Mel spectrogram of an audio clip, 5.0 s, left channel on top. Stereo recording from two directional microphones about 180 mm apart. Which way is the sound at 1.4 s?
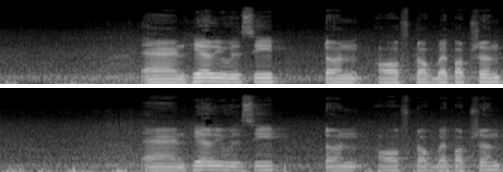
15° left (ahead or behind).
